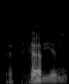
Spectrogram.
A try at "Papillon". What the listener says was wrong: Yeah, there's no. It's Papillon. It's Papillon, mate. There's no I. There's no I before the O.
